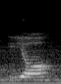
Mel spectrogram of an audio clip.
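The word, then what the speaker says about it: 요: are yo okay and it sounds like the uh you know in the English word yo okay egg yolk yolk yo yo yo okay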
